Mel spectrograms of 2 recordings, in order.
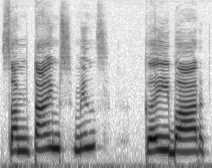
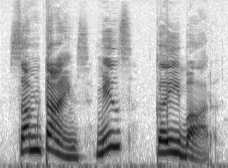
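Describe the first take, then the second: First: Slow repeat for memorizing. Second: Sometimes means कई बार, drawn out slowly; slow for memorizing. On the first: Teacher repeating the word meaning for students to memorize. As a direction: repeat it slowly so it sticks. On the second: Teacher slowly giving students a word to memorize. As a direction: say it slowly so they can memorize it. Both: Shown as a demonstration. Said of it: "इसको याद रख लो".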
